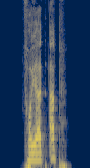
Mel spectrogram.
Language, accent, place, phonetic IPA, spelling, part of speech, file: German, Germany, Berlin, [ˌfɔɪ̯ɐt ˈap], feuert ab, verb, De-feuert ab.ogg
- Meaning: inflection of abfeuern: 1. third-person singular present 2. second-person plural present 3. plural imperative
